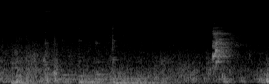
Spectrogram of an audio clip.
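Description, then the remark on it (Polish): Low thunder rumbles steadily under a soft rain-like hiss, and near the end a brief, sharper crack of another lightning strike breaks through before the rumble settles again. “W tym momencie trzasnął kolejny piorun.”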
